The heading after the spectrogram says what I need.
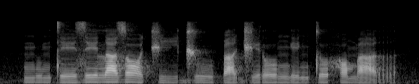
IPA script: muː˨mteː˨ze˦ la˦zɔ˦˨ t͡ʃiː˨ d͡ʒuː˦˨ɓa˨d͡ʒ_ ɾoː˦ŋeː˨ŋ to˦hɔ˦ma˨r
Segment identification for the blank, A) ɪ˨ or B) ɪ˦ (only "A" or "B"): B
